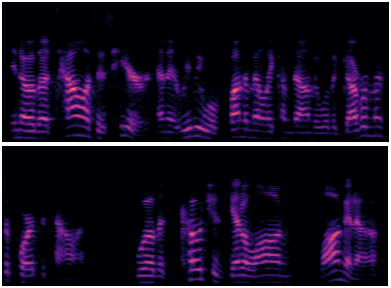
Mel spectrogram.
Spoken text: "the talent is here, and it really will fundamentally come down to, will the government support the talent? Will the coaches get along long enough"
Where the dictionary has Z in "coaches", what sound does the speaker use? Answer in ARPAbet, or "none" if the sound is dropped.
Z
